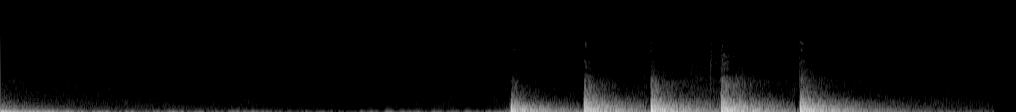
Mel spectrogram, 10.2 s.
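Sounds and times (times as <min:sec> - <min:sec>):
knocking: 0:05.1 - 0:08.8.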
